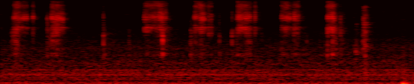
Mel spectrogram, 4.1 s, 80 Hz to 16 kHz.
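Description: Front drag knob of a Shimano Spirex 2500FG spinning reel being unscrewed by hand, giving a run of light, high-pitched clicks, about three a second.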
